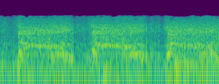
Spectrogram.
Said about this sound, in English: Stop shouting already.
